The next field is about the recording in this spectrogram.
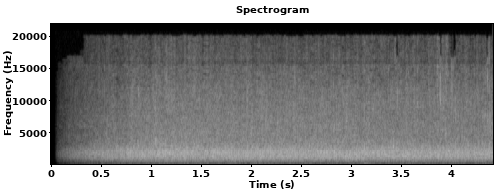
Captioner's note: applause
